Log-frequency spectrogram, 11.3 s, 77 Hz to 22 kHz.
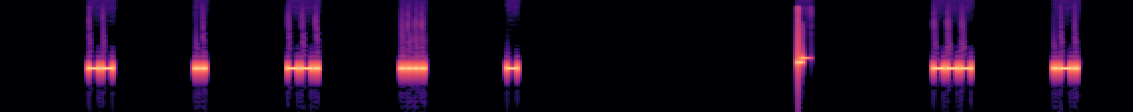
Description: Morse code, heard as a keyed tone, about 34 wpm, spaced as for 10 wpm, 700 Hz. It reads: MIGHT OR
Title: 8x Character Spacing - Top 300 Words - 35wpm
